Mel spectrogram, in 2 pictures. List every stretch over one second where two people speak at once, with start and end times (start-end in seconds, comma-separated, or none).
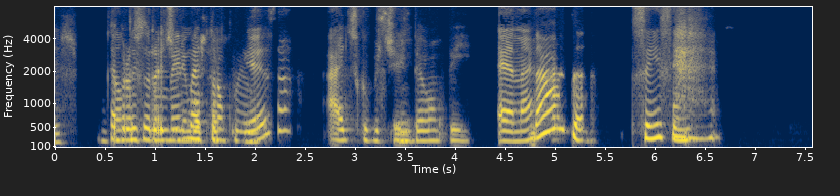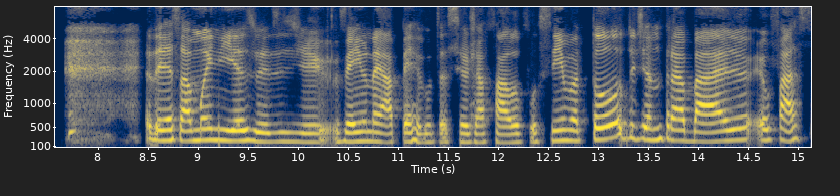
0.6-2.1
